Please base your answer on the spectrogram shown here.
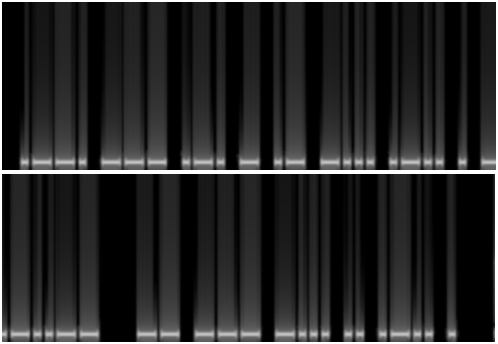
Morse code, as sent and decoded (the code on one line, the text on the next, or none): .--. --- .-. - .- -... .-.. --..-- / -- --- -... .. .-.. .
PORTABLE, MOBILE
